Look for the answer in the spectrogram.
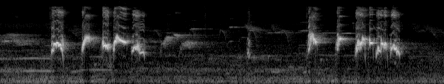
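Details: Caged red-whiskered bulbul singing at morning in the double-note 'già rừng' style used to train birds: two bursts of loud, rich bubbling notes about three seconds apart, with faint whistles between.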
